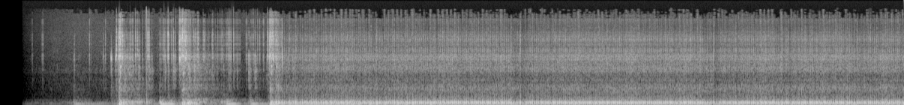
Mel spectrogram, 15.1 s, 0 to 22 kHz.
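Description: A DLE-55 single-cylinder two-stroke petrol engine on a large RC plane catches about four and a half seconds in, after a few seconds of sharp knocks and clatter, then idles steadily.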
